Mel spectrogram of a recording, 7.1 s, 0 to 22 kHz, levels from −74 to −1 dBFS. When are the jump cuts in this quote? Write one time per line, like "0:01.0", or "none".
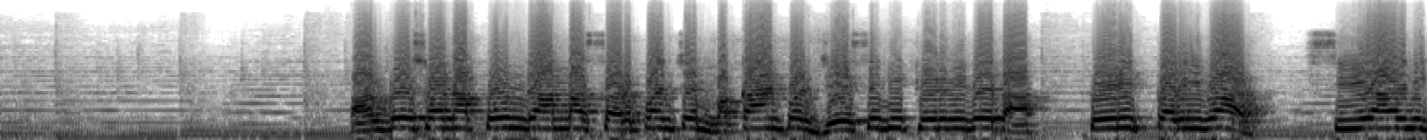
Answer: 0:01.7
